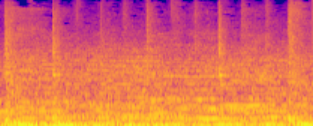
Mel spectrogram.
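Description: Background music with a pulsing low beat, held tones and sharp percussive hits.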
